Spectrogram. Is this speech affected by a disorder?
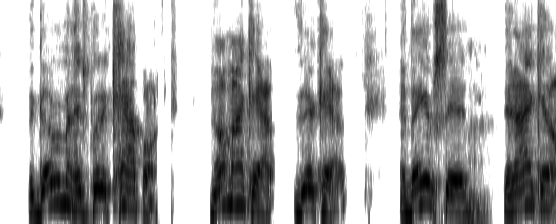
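Yes: cerebral palsy, severe.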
